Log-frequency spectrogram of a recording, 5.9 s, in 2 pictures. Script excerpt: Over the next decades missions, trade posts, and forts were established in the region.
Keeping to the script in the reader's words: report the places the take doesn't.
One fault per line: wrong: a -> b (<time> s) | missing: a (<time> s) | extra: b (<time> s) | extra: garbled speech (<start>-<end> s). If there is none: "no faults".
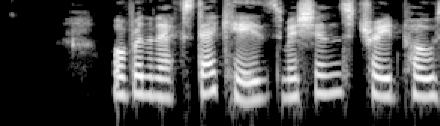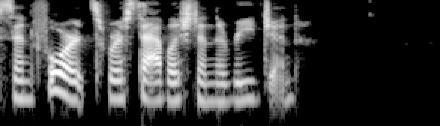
no faults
